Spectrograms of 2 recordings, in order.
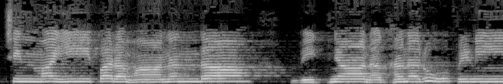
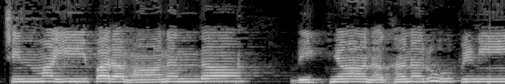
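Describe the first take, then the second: The two takes are said the same way.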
